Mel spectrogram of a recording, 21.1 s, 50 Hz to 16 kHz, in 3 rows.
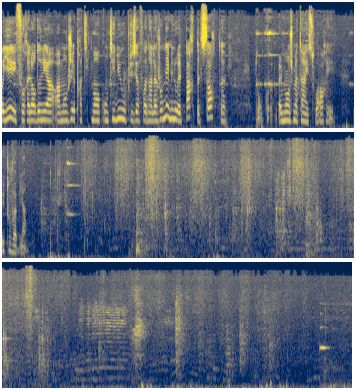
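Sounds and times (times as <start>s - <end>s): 
speech: 0.0s - 7.7s
steady noise: 0.0s - 21.0s
goats bleating in a milking parlour: 15.5s - 17.5s.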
